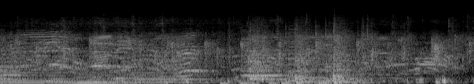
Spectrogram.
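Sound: audience cheering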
